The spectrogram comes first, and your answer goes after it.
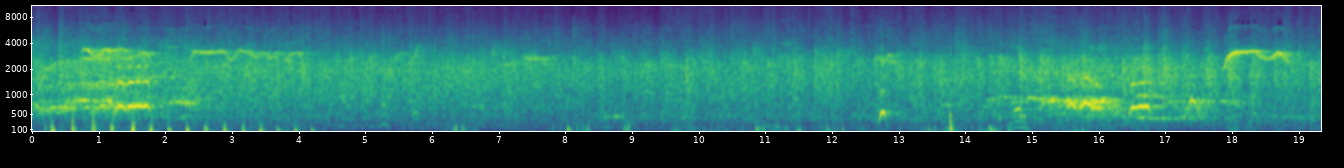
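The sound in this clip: An Edinburgh audience applauds warmly to welcome a speaker, starting as a dense burst of clapping that thins to scattered individual claps and then swells again, with some voices mixed in.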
